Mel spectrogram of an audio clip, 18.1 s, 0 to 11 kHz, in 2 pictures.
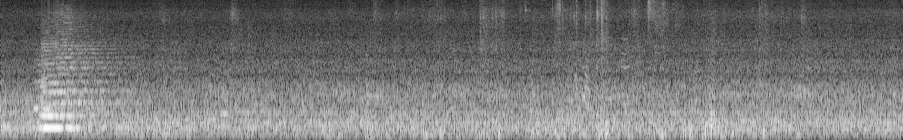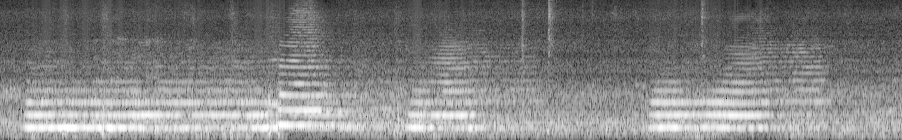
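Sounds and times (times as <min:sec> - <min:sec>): moving train running noise: 0:00.0 - 0:18.0
locomotive horn blasts: 0:00.3 - 0:01.4, 0:09.2 - 0:14.4, 0:15.5 - 0:17.5.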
